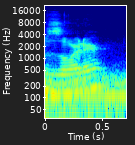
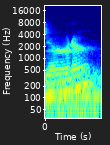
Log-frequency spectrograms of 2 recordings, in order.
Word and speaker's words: Zorner: I say everyone calls him Zorner, including us for the first week until he got yelled at by his grandma. I think I it was. wasn't It was actually pronounced Zerner. You don't Zerner. say the O.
